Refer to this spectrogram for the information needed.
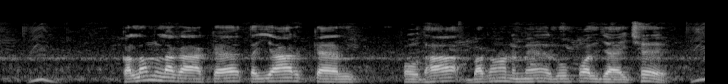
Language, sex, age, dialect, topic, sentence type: Maithili, male, 46-50, Eastern / Thethi, agriculture, statement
